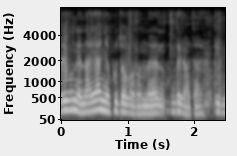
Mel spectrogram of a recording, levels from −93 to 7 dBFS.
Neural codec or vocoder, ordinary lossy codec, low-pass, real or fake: none; none; 7.2 kHz; real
